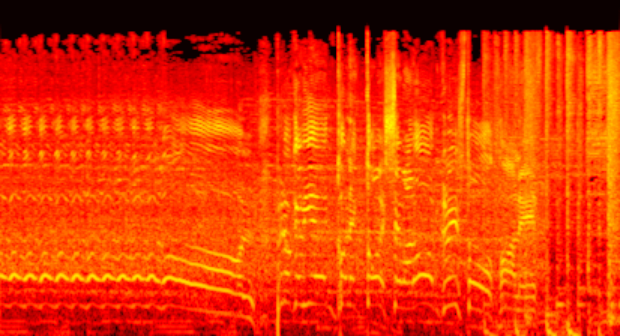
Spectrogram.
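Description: A football commentator's long, drawn-out "gooool" cry, held on one wavering pitch for about three seconds before it falls away, followed by shorter excited shouts. Background music with a steady beat comes up in the last second or so.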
